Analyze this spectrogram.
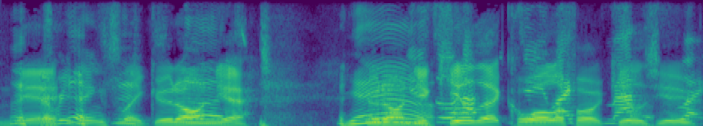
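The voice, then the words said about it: Put-on Australian accent. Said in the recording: “He's killing the accent ... I watched too much Steve Irwin when I was younger”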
